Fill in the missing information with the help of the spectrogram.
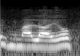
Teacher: অ আর আ মিলে একটা আ তে পরিণত হলো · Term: সন্ধি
